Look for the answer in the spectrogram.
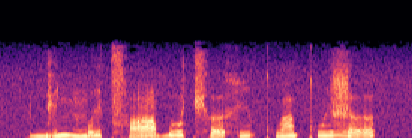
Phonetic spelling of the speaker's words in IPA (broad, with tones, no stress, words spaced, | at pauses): bʲə˩˧˩ɲŋʷḭ˧˥t͡sʰɑ̰˩˧˩ ɓʊ˧˥t͡ʃʰə̰˩˧˩xi˩˧˩kʷʰɑ˩˧˩ kʷʰi˧˥ɮə̰˧˥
